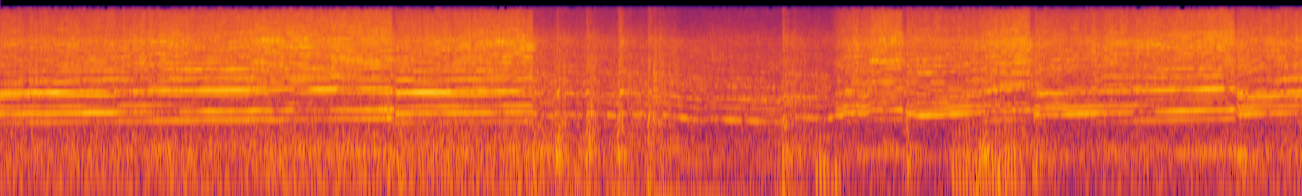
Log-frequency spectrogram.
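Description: A racing car engine screams at high revs, dropping and climbing through the gears.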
